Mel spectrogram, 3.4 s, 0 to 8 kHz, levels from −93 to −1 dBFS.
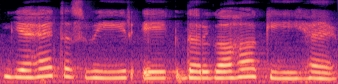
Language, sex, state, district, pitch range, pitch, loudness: Hindi, female, Punjab, Fazilka, 225-270 Hz, 230 Hz, -14 LUFS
